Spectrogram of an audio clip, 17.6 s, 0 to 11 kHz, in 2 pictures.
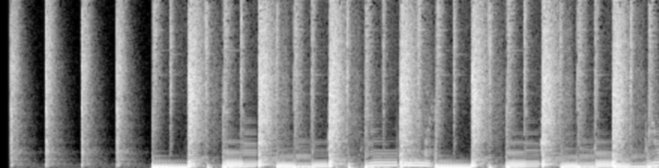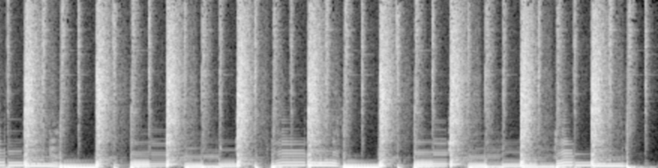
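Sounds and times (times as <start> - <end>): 
instrumental licks in D Mixolydian: 2.1 - 17.2.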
